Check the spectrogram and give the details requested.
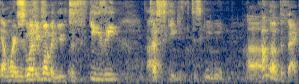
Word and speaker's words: Tuskegee: Tuskegee. I can't say it. I try like I'm wearing slutty woman. You Tuskegee.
